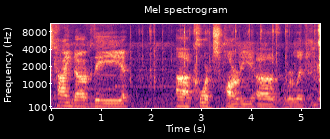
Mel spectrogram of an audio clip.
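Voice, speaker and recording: A man at a medium pitch, with audible room echo and noticeable background noise. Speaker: gaming streamer. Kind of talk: casual chat. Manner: loud; halting.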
